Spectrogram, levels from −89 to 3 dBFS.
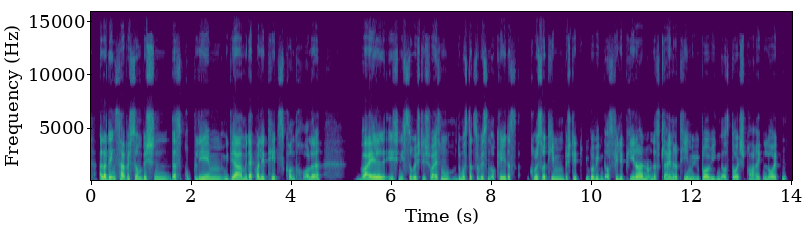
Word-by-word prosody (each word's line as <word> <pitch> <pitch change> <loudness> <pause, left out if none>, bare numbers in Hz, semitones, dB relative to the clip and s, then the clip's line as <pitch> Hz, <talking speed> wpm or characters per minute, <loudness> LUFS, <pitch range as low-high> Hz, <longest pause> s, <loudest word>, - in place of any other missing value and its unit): Allerdings 195 +2 +4
habe 180 0 +5
ich - - -6
so 180 - +1
'n 160 -2 -1
bisschen 155 -4 -2
das - - 0
Problem 150 +8 -1
mit, 125 -2 -6
ja, 120 -2 +6
mit 125 0 -2
der 125 - +6
Qualitätskontrolle, 125 - -1 0.7
weil 130 +8 +5
ich 120 +1 -6
nicht 140 0 -6
so - - -3
richtig 125 -5 -3
weiß 125 +7 +1
m 135 0 -2
du 130 - -4
musst 150 +1 -2
dazu 140 -4 -3
wissen, 135 0 -3
okay, 130 -1 +1
das 105 -3 -3 0.3
größere 150 +2 +1
Team 135 -5 -2
besteht 115 +2 -5
überwiegend 130 -4 -1
aus - - -2
Philippinern 205 - +2
und 125 - -5
das 115 - -5
kleinere 140 +6 -1
Team 130 -1 -3
überwiegend 105 -1 0
aus - - -4
deutschsprachigen 130 -1 -2
Leuten 150 - -1
130 Hz, 170 wpm, -26 LUFS, 120-155 Hz, 0.7 s, ja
